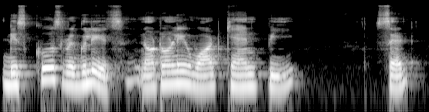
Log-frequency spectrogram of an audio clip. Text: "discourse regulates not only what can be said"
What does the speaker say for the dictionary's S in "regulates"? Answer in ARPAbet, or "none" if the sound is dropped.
S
